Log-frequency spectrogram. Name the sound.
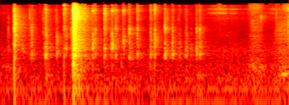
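typing on a keyboard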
